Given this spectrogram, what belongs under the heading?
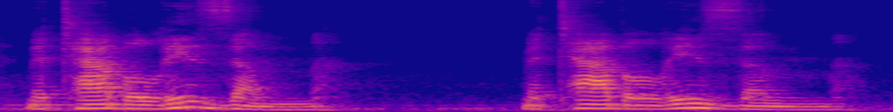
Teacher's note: Então você viu que o SM vira um ZAM no final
